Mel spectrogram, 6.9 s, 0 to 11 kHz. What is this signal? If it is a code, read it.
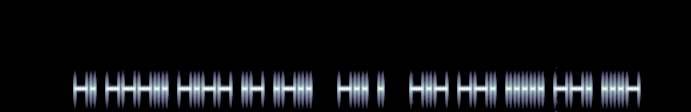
Morse code, heard as a keyed tone, about 30 wpm, 700 Hz. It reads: N8YAL DE KG5GV
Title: USA Callsign DE Callsign - 5 Characters - 30wpm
